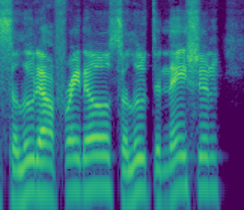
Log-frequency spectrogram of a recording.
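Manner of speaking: usual speaking voice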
